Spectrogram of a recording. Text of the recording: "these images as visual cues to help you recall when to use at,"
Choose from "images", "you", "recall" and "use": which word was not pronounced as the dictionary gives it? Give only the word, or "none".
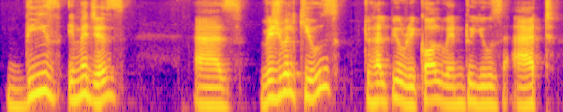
none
